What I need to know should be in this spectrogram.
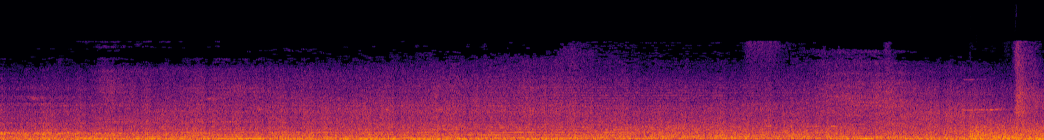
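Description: A train rumbles and clatters past close by.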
